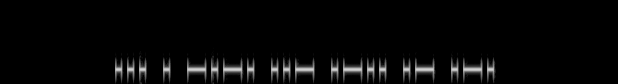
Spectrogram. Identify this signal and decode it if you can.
Morse code, heard as a keyed tone, about 20 wpm, 700 Hz. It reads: SECULAR
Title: 7 Letter Words - First 3 Letters Given - 20wpm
